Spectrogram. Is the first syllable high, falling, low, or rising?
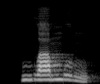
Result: high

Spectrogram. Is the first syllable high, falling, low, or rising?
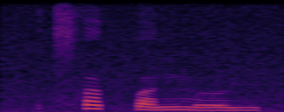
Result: high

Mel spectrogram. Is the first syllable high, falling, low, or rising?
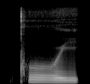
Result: low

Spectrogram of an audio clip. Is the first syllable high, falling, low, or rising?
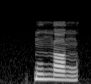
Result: high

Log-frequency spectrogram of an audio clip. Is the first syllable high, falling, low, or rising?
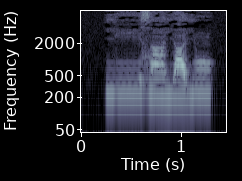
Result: low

